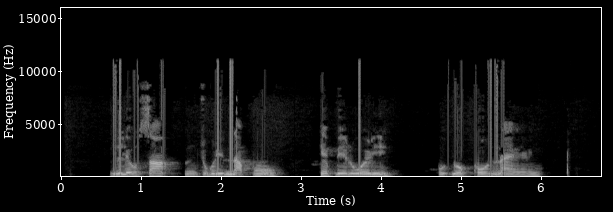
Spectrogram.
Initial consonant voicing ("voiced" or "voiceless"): voiced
